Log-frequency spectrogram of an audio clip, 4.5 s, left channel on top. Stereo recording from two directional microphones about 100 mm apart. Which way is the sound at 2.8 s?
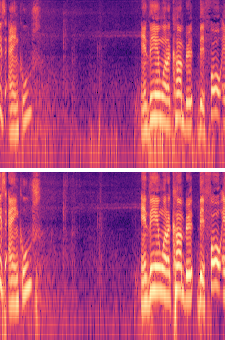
60° right (ahead or behind).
